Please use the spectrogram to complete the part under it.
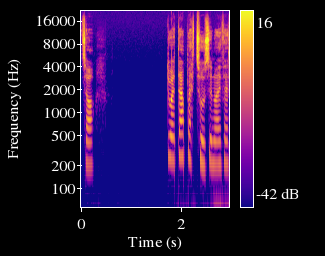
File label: "betws", Welsh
